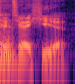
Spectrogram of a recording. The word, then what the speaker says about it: Антиохия: Ну, произносят это так и так. Все-таки, если мы говорим Александрия, то... – Логично произносить логично Антиохия. Говорить Антиохия. Вот.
